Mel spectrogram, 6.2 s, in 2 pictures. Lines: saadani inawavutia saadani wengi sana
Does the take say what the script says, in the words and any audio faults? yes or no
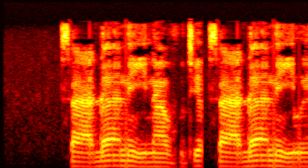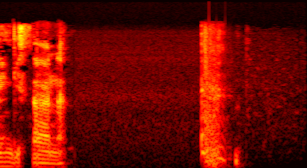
no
